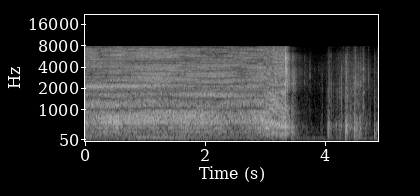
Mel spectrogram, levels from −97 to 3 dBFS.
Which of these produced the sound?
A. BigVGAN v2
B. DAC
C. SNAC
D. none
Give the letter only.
D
